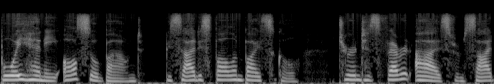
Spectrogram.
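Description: A speech clip in which a filter is restarted on every block throughout, dropping its state and starting each block from silence; the resulting transient at every block boundary produces a steady 188 Hz buzz that tracks the speech level, which fits 128-sample blocks at around 24 kHz.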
